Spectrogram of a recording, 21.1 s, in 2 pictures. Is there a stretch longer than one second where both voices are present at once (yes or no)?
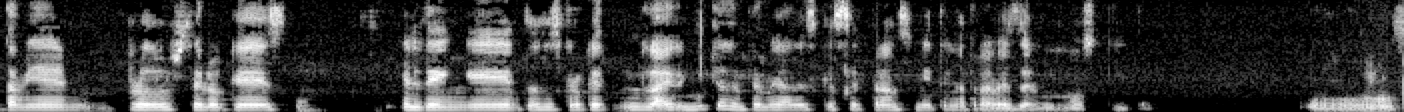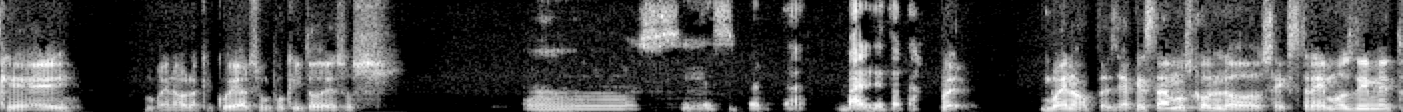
no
